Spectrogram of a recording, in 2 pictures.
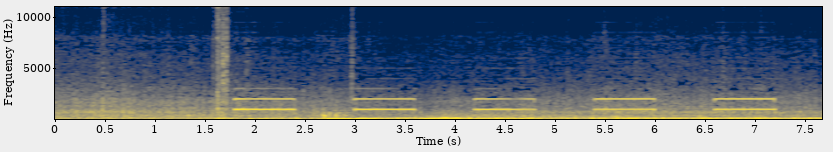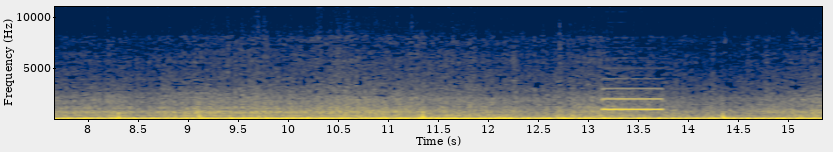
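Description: A Jeep's engine started with a click of the key: it catches about two and a half seconds in, flares up and settles to a steady idle by about six seconds. A dashboard warning chime sounds five times, about once a second, then once more near the end, over the hiss of heavy rain on the vehicle.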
